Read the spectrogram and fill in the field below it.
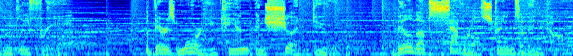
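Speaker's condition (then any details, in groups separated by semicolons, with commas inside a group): No condition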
